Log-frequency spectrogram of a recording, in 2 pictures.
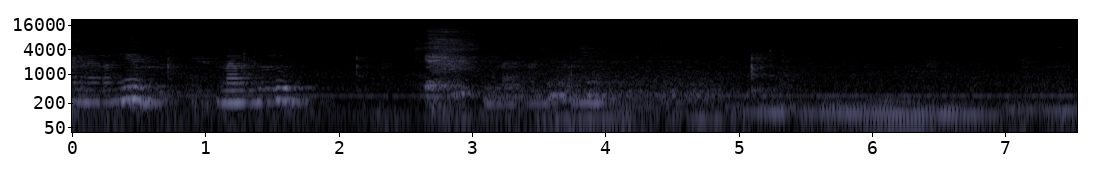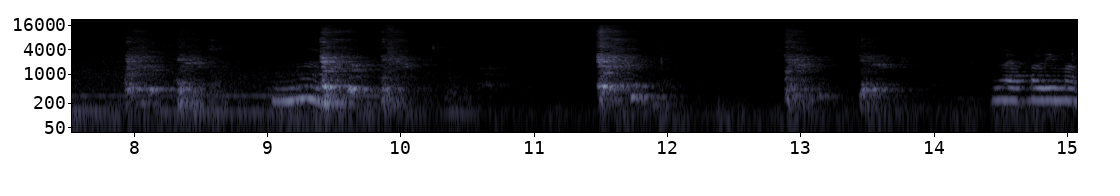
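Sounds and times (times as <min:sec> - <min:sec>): woman coughing: 0:02.6 - 0:03.2, 0:07.9 - 0:10.2, 0:11.4 - 0:12.0, 0:12.9 - 0:13.8.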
